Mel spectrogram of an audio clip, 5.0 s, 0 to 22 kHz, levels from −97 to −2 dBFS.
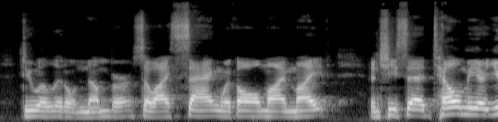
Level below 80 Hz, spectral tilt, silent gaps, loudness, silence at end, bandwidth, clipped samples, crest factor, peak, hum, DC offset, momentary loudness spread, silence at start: -76 dBFS; -4.5 dB/octave; none; -25 LUFS; 0 s; 19 kHz; under 0.1%; 16 dB; -8 dBFS; none; under 0.1%; 8 LU; 0.25 s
